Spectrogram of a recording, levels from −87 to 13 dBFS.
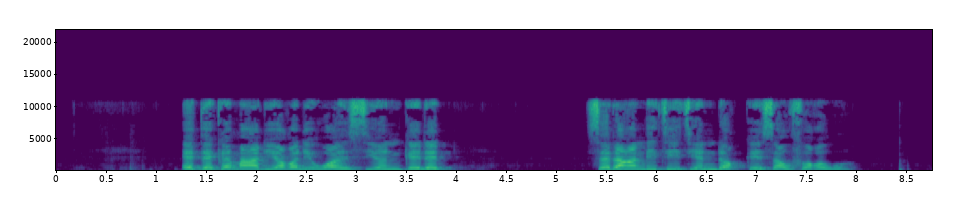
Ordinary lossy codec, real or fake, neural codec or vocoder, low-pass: MP3, 96 kbps; real; none; 10.8 kHz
